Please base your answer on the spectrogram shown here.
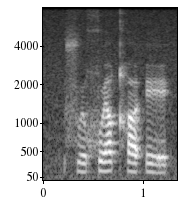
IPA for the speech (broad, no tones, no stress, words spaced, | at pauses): sʷeχʷɛ qʰɛʔe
